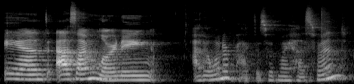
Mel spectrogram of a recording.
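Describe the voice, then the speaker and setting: Speaking at a moderate pace in a medium-pitched voice, a woman chats casually to camera at home, her tone bright and forceful. She's a lifestyle vlogger, a native Spanish speaker, upbeat and encouraging, and her room gives the audio a noticeable echo.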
